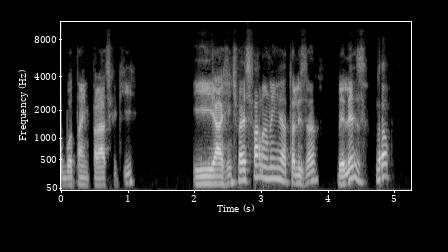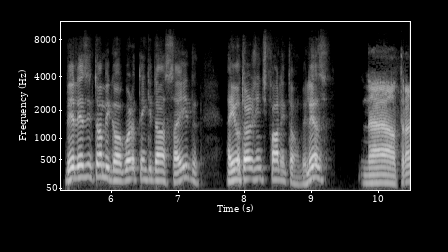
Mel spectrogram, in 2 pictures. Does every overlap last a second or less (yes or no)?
yes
